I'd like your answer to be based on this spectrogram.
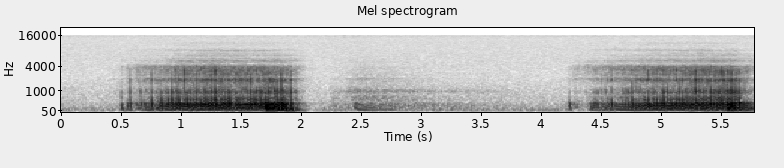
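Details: Snoring sound effect of a sleeper: long, loud, rough snores on breathing in, separated by quieter breaths out; snoring.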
